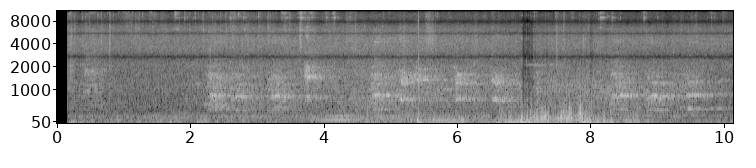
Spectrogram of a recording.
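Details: Big dogs playing outdoors, recorded 7.5.10; short harmonic yips and barks repeat in quick, uneven bursts over a steady background hum, with a louder low rumbling scuffle late in the clip.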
